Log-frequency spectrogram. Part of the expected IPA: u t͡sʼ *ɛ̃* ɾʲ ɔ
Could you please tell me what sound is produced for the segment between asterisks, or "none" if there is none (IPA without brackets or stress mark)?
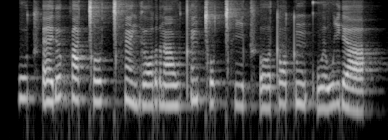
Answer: ɛ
